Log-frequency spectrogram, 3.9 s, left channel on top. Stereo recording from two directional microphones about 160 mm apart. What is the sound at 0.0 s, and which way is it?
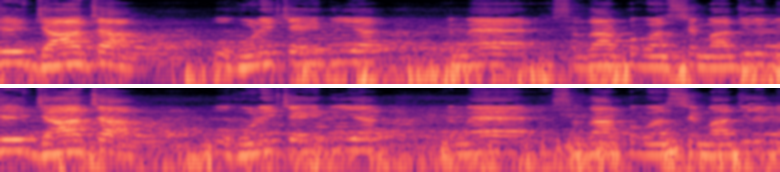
A man's voice, 20° left (ahead or behind).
